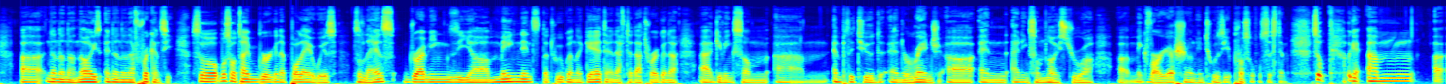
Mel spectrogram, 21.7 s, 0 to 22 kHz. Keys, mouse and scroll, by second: 21.6 click.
